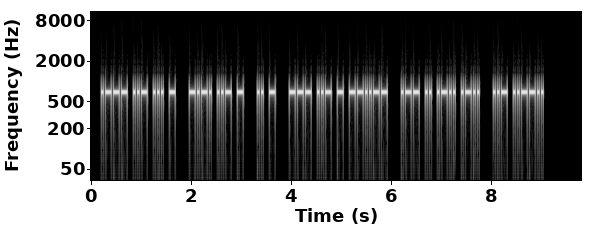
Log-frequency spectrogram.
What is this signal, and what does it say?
Morse code, heard as a keyed tone, about 30 wpm, 700 Hz. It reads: JUST CUT IT OUT, WILL U?
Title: Sentences from Top 300 Words and Abbreviations 30wpm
